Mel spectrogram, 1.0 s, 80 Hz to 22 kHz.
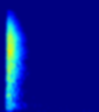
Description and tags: Snare Drum sample with 2012-MacbookPro
Snare Drum sample, recorded with a 2012 MacbookPro. Note that some of the samples are time shifted or contains the tail of a cymbal event.
2012-MacbookPro, dataset, drums, drumset, sample, snare, snare-drum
